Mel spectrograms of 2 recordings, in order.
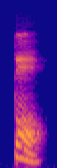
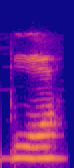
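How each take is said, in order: First: The o follows directly with no u glide. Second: A slight u glide comes before the o. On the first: The speaker calls it wrong. "Bukan bacanya uh, langsung baca po, po bukan" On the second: The speaker calls it right. "tapi ada u-nya sedikit"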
